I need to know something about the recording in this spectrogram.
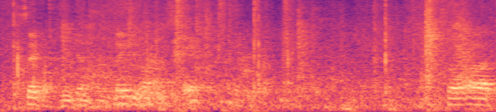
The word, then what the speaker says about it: Sable: Sable? Sable.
